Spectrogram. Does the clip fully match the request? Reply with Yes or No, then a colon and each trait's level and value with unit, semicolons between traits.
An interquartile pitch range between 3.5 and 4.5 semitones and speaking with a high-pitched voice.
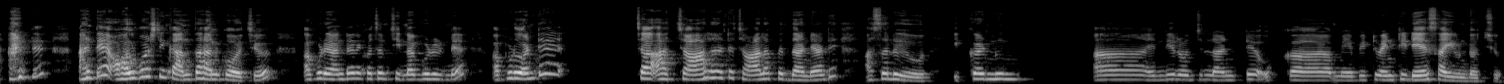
Yes: average, 3.9 semitones; high, 230 Hz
